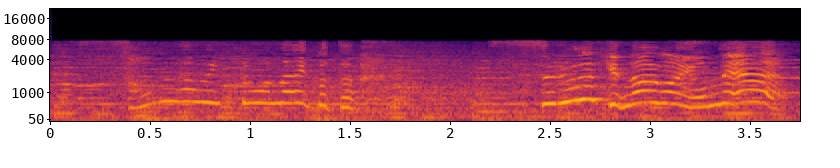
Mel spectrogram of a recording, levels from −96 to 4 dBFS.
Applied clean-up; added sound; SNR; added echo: none; Car passing by / Traffic noise, roadway noise; 20 dB; none.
